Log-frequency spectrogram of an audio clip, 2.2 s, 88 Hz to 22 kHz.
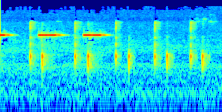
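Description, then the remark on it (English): Quick electronic beeps from a heater thermostat as its minus key is pressed repeatedly to lower the setting to 65 degrees, a steady rhythm of short chirps with a few longer tones early on, clear with no talking. “Let's say if I want to set my room to 65, I can go, and I'm going to press my minus key multiple times.”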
